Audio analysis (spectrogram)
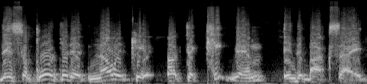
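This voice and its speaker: A man talks fairly slowly while noticeable background noise is heard behind him. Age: 70s. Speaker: political commentator. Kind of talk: radio interview. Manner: animated.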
